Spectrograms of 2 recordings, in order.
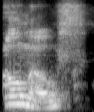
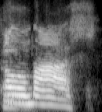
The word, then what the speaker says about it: Omos: No, It's not almost. it's He, Omos.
